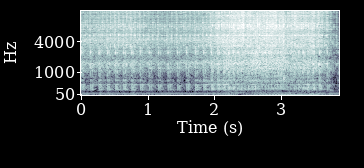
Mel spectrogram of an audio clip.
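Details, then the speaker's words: Singer 301 sewing machine from a thrift store, first power-up before cleaning: motor pushed lightly, rapid ticking and thumping at about four beats a second, speeding up into a harsh clatter; mechanism sounds dry, cause unconfirmed. "hear that thumping it just sounds a little a little dry go a little"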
